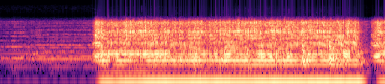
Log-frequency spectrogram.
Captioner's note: ship horn blaring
